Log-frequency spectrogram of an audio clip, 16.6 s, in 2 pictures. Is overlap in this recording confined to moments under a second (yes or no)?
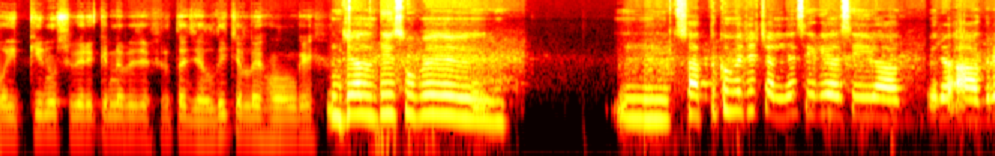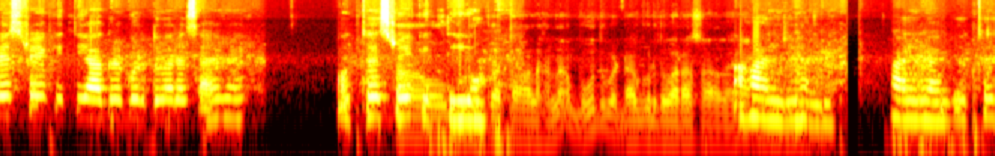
yes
